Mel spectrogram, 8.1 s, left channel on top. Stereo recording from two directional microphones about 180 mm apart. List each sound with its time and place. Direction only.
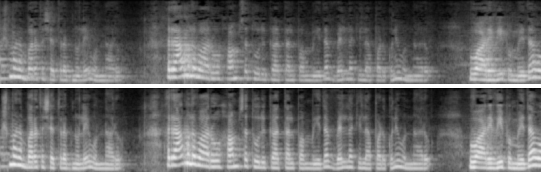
0.0 s a woman's voice: 35° right (ahead or behind)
